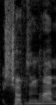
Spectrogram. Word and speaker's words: Schottenheimer: Right, I can't pronounce it. Brian Schottenheimer. Is it Schottenheimer? Right, you say close. Schottenheimer.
